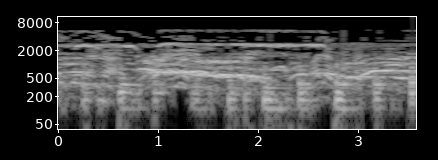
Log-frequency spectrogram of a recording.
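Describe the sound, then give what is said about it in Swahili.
Football fans cheer at Moi Sports Centre Kasarani after Karibangi Sharks beat Everton on penalties, a steady mass of crowd voices threaded with high, sustained wavering cries. “Shangwe, vifijo na nderemo za mashabiki wa soka”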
